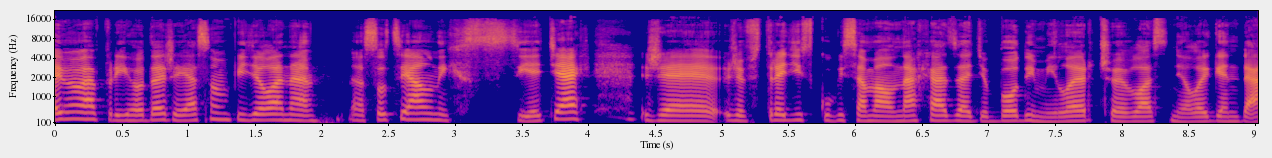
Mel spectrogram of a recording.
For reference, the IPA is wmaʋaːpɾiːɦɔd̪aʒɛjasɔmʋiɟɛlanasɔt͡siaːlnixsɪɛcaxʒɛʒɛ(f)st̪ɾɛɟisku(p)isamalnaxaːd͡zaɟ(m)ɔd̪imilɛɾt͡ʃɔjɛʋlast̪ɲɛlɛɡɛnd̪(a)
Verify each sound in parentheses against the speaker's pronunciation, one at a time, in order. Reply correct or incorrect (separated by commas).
correct, incorrect, incorrect, correct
